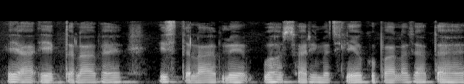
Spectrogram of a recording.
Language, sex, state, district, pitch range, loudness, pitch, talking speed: Hindi, male, Odisha, Malkangiri, 105-110 Hz, -17 LUFS, 105 Hz, 180 wpm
